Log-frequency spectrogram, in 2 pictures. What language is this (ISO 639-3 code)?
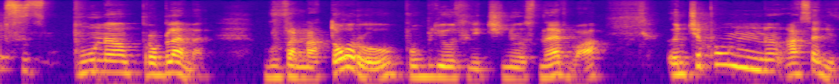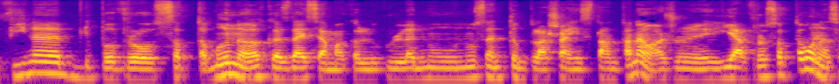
ron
